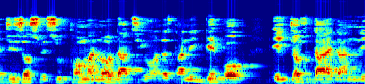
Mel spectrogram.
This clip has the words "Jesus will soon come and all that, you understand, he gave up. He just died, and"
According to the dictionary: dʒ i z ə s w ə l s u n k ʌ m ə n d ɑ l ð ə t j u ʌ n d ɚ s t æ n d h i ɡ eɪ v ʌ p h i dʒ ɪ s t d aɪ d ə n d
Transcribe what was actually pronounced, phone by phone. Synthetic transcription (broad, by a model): dʒ i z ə s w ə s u k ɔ m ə n ɑ l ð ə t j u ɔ n d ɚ s t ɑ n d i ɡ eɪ p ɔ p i dʒ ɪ s d aɪ d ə n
